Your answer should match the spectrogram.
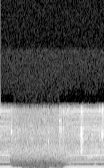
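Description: A cow mooing: the tail of one low call at the start, then another long, steady low moo from a little past halfway through.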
